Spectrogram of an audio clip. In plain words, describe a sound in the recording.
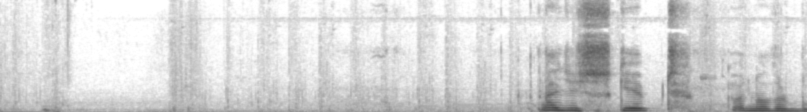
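Footsteps patter quickly on grass.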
